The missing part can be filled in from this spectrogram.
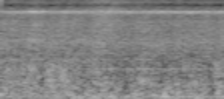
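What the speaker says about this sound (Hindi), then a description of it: "रनफिडानी रेलवे स्टेशन पहुंच रही है हमारी ट्रेन।" A passenger train on a Pakistani line pulls into Runfidani railway station, its wheels and carriages making a steady, close, loud rumble with faint clatter throughout.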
